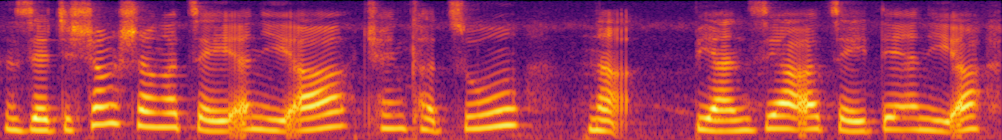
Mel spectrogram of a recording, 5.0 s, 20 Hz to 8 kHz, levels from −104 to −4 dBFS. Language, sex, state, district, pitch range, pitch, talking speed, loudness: Mizo, female, Mizoram, Aizawl, 235-290 Hz, 255 Hz, 215 wpm, -16 LUFS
